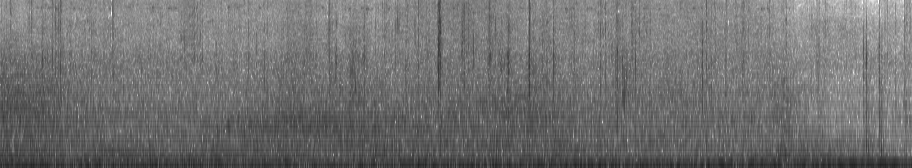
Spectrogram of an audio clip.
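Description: Footsteps crunch through dry grass and leaves.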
